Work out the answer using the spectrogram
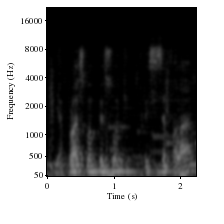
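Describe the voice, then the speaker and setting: A man's voice: medium pitch, little pitch movement, a little fast, echoey room, over music. A man hosting a podcast, teaching public speaking in a didactic way and acting out his students' complaints. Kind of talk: instructive podcast talk. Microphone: studio microphone.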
